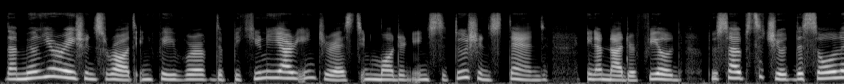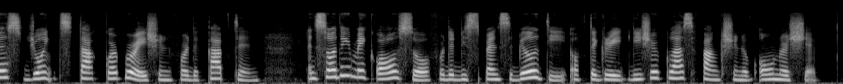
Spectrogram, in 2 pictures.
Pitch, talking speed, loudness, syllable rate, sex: 245 Hz, 150 wpm, -18 LUFS, 5.0 syllables/s, female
